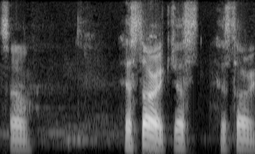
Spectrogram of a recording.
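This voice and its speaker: In a Spanish accent, the speaker has a dark, mellow tone. The pace is moderate and the intonation fairly even. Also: man. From El Salvador. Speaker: political campaign manager. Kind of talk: casual chat. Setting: call from inside Congress chamber.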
